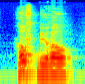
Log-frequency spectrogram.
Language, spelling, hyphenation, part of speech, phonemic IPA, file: Dutch, hoofdbureau, hoofd‧bu‧reau, noun, /ˈɦoːft.byˌroː/, Nl-hoofdbureau.ogg
- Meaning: main office, now generally used of the main police station of a given area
